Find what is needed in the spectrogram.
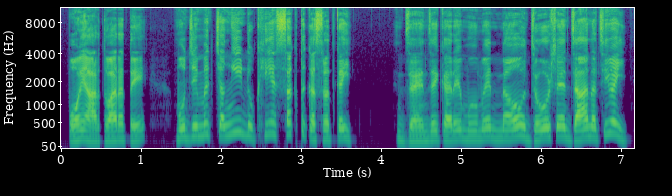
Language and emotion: Sindhi, happy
